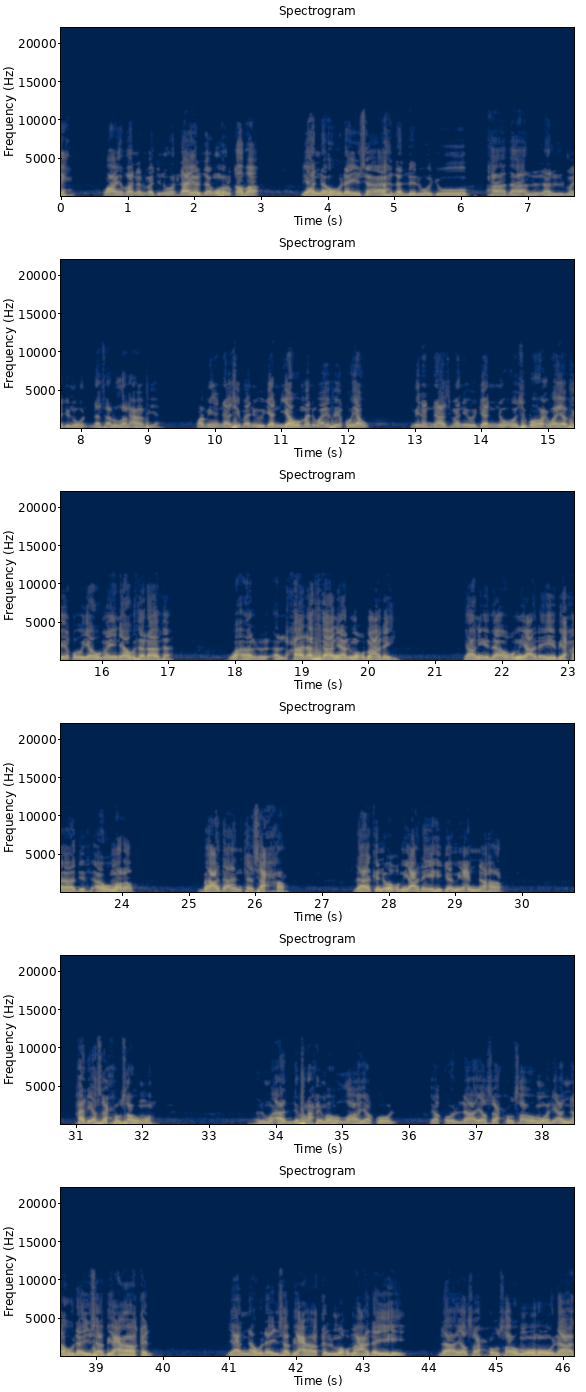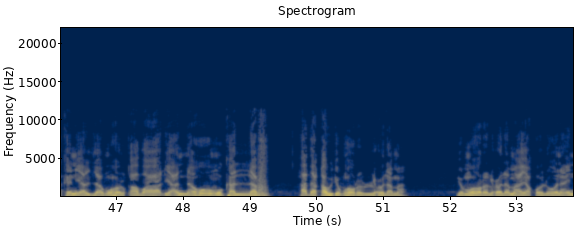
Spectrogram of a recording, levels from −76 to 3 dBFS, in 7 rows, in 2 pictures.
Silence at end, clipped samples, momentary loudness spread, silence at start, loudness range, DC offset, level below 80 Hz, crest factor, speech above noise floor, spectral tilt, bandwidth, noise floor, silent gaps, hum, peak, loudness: 0 s; under 0.1%; 9 LU; 0 s; 5 LU; under 0.1%; -40 dBFS; 20 dB; 44 dB; -7.5 dB/octave; 11.5 kHz; -64 dBFS; none; none; 0 dBFS; -21 LUFS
